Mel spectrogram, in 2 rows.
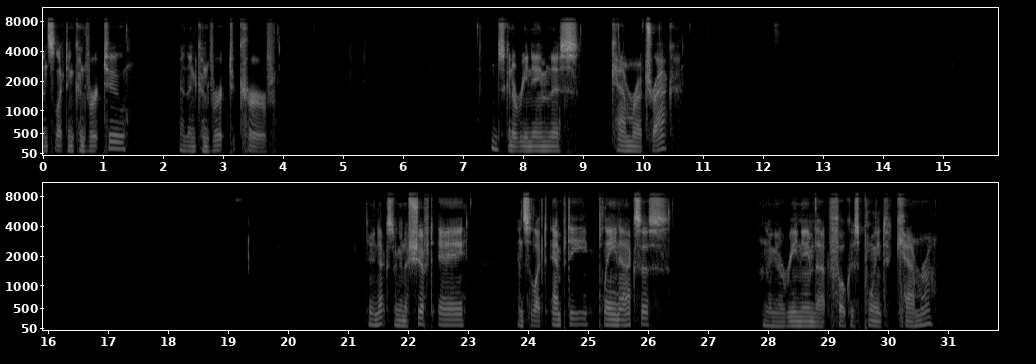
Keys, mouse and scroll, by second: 8.3 click, 8.7-14.5 drag, 18.2 click, 19.8 shift+a, 28.4-31.8 drag.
